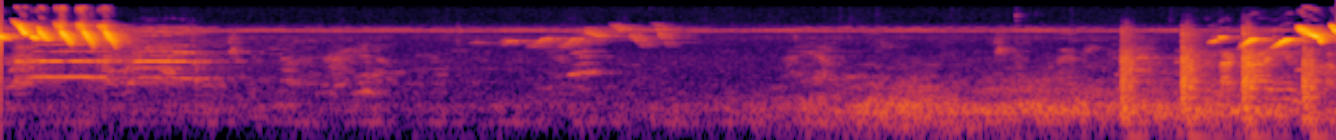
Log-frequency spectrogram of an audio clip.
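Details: Boca suja coleiro opening with a rapid run of bright, high, sweeping whistles, then quieter scattered notes, ending with another burst of sharp high whistles amid clicks and a low murmur; a faint constant high tone persists.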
